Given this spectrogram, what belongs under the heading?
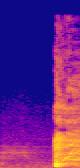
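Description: One sudden, sharp cough bursts out close by after a near-silent pause, a harsh single expulsion that trails off briefly.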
